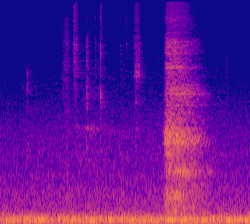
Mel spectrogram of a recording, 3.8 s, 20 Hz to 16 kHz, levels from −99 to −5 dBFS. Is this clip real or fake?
real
